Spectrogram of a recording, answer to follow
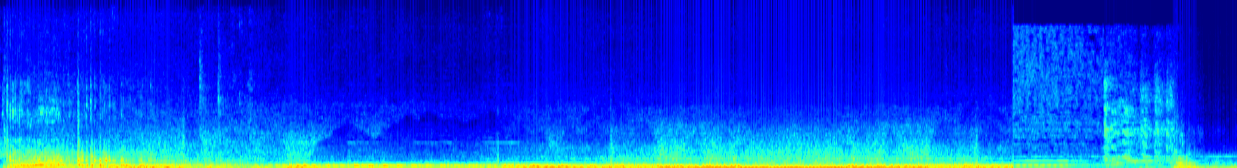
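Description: A car engine idling with a deep, steady rumble. It drops away abruptly about ten seconds in, followed by a short loud burst near the end.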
